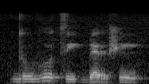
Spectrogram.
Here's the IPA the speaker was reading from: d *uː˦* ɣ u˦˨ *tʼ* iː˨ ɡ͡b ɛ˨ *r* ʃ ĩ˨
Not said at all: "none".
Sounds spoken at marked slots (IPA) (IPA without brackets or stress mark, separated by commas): uː˨, t͡s, r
